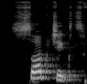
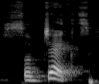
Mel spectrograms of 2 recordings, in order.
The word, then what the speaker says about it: subject: So when it functions as a noun, it is stressed on the first syllable usually. And when it is function as a verb, it is stressed on the second syllable usually.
